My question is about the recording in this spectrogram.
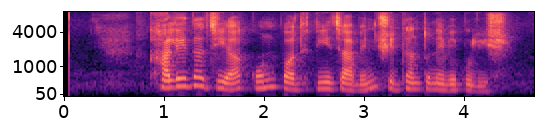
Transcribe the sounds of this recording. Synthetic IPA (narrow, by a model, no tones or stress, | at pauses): kʰaled̪ad͡ʑiakonpɔd̪ʱd̪ied͡ʑabenʃid̪ʱːant̪onebepuliʃ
